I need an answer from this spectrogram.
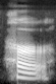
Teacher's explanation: so all these crazy spellings have the same sound er and it's just the tongue in the r position and making noise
